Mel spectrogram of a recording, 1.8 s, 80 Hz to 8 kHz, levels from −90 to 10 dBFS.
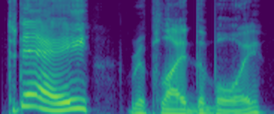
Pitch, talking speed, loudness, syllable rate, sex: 150 Hz, 165 wpm, -16 LUFS, 4.0 syllables/s, male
